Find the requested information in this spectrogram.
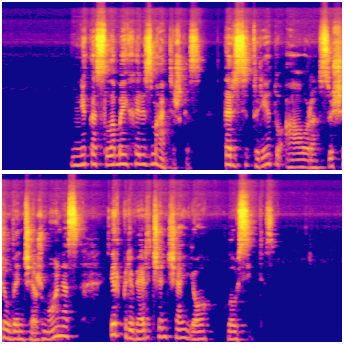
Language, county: Lithuanian, Klaipėda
